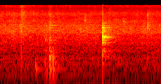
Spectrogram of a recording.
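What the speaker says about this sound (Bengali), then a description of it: "তো আলুটা একটু ভেজে নেব যাতে অনেকটাই নরম হয়ে যায়" Potato pieces with a little turmeric fry in a pan for a potato-shrimp kosha, giving a soft background sizzle broken by a few close spatula knocks and scrapes, one clearly louder than the rest.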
